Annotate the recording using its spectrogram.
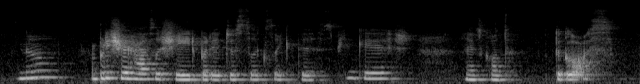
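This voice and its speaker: A woman whispers, soft-spoken. Noticeable background noise and audible room echo surround her voice. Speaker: beauty vlogger. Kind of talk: makeup tutorial. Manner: soft-spoken, sounds like whispering; casual, hesitant.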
